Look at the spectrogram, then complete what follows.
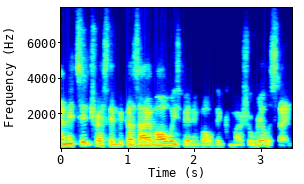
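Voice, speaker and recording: A man with an American accent speaks at a fairly quick pace. His intonation is lively against a quiet background. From England, London. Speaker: real estate investor. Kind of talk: podcast interview.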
